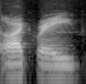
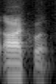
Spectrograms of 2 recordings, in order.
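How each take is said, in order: First: It is said English-style, sounding every letter. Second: It is said with the native Hebrew pronunciation. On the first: "in English we may say arcrave because we want to we want to kind of sound every letter" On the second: "It's pronounced the way it's pronounced in Hebrew"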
